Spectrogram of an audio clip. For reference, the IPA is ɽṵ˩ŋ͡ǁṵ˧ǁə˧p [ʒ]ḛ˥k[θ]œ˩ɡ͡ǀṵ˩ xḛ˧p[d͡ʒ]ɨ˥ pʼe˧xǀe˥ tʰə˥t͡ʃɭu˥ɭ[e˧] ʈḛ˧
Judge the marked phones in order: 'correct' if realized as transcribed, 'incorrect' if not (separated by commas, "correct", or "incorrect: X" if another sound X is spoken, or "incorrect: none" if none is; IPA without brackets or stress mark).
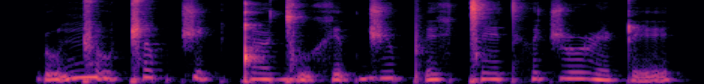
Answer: incorrect: t͡ʃ, incorrect: ǃ, correct, incorrect: e˩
